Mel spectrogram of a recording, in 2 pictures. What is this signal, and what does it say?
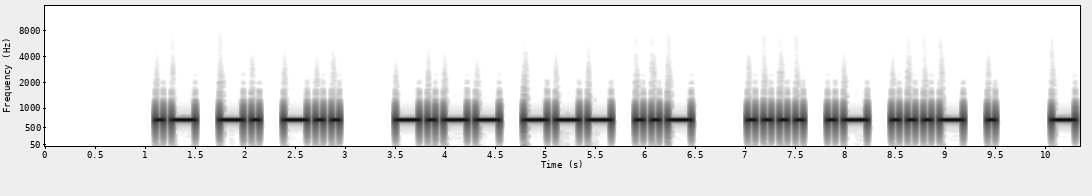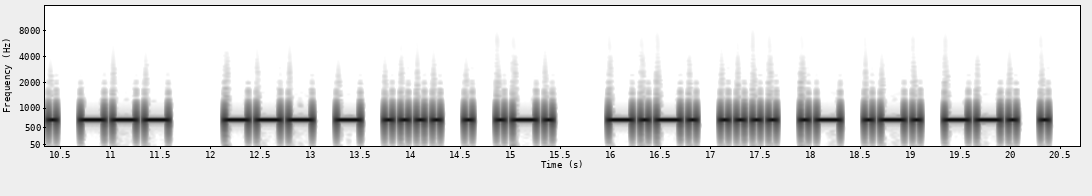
Morse code, heard as a keyed tone, about 15 wpm, 700 Hz. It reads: AND YOU HAVE NO OTHER CHARGE
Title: Sentences from Top 1000 Words - Review Part 6 - 15wpm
